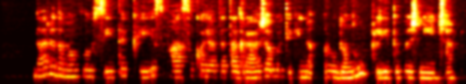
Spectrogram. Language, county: Lithuanian, Kaunas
